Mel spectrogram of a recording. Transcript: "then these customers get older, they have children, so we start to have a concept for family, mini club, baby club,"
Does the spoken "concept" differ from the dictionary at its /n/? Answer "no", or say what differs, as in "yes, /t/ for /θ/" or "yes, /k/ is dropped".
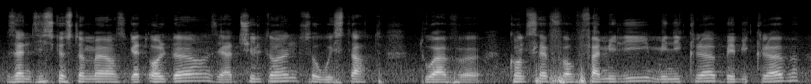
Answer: no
